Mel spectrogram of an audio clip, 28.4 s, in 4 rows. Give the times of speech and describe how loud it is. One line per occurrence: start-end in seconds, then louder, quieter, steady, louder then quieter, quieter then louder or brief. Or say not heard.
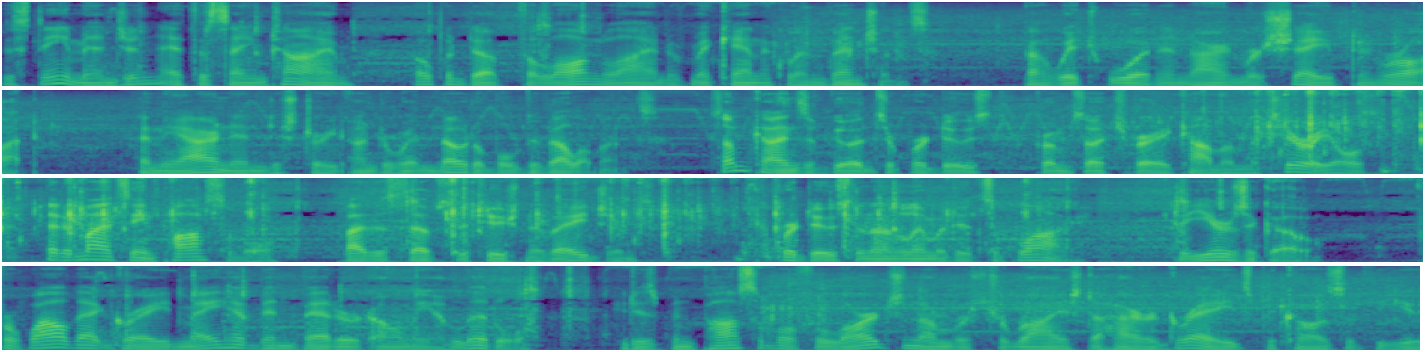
0.0-28.3 steady.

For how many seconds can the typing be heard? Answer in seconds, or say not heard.
7 s.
